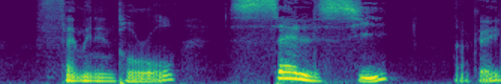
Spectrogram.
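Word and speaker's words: celles: all right feminine plural celi okay don't pronounce the final s Cel s all right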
